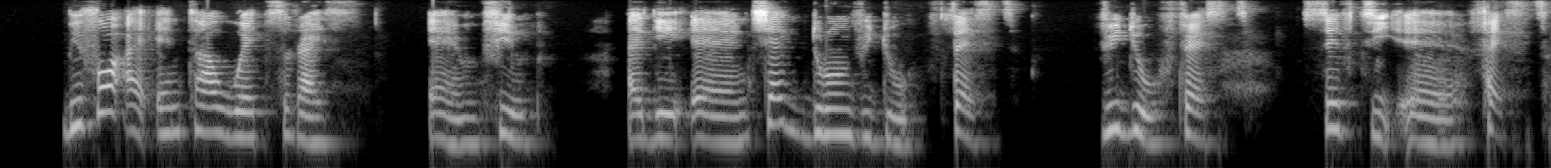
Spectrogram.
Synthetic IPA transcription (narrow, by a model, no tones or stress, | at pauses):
bifɔʔaɪʔɛ̃ntʰawɛtɹaɪs | ɛ̃nfild | aɪdeʔɛnt͡ʃɛk̚dɾɔ̃mvidiofɛst | vidiofɛst | seftʰiɛfɛst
